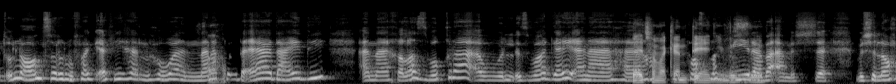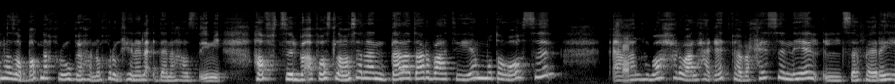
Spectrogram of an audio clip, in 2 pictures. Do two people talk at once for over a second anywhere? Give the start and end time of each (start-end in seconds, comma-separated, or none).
6.3-7.8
